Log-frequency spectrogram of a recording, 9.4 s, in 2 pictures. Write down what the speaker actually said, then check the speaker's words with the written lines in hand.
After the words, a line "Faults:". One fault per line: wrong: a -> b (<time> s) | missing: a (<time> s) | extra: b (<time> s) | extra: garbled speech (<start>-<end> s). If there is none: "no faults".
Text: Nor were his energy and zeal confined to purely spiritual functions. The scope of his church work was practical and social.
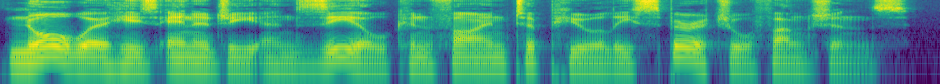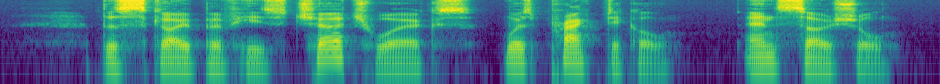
Nor were his energy and zeal confined to purely spiritual functions. The scope of his church works was practical and social.
Faults:
wrong: work -> works (6.6 s)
